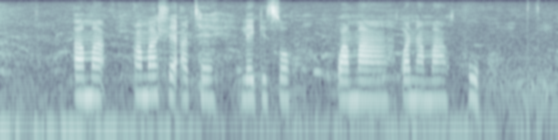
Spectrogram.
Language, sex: Xhosa, female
